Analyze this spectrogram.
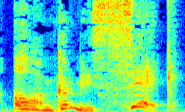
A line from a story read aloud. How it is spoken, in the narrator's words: Regina cried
